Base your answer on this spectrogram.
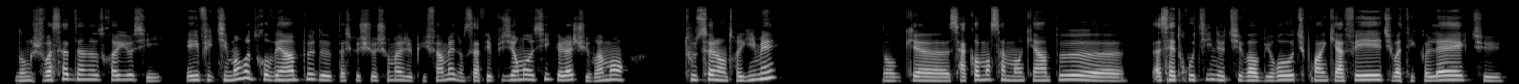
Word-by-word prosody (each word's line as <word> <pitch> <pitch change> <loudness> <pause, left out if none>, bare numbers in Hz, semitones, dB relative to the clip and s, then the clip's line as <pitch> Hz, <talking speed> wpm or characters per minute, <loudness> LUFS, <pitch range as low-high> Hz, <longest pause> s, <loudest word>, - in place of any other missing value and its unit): donc 180 +1 -5
je - - -6
vois 205 +1 +3
ça 250 0 0
d'un 225 -1 -2
autre 220 -1 -5
œil 215 +1 0
aussi 160 -7 -6 0.2
et 200 - +2
effectivement 210 +2 -1
retrouver 225 -8 +1
un 210 +1 +5
peu 245 +3 -4
de 210 -3 0
parce 175 -1 -8
que - - -10
je - - -5
suis - - -4
au - - -4
chômage 200 +1 -4
depuis 170 -1 -10
fin 185 +3 -2
mai, 245 - 0
donc 175 - -10
ça 175 +1 -1
fait 190 - -3
plusieurs 205 +3 -2
mois 230 - +1
aussi 225 +3 -5
que 215 - -1
là, 210 +2 +4
je 230 - -7
suis 175 - -5
vraiment 205 +6 0 0.6
«toute 215 0 -4
seule» 220 0 +4
entre 190 -1 -1
guillemets 245 - +2 1.1
donc 170 0 -7
heu, 175 -2 +3
ça 180 +1 +1
commence 215 +2 0
à - - +2
me 195 - -5
manquer 190 0 -2
un 185 0 +2
peu, 215 +3 -6
heu, 185 -6 +3 0.3
bah - - 0
cette 205 +1 +2
routine, 215 0 -4
tu 200 - -5
vas 190 0 +4
au - - +2
bureau, 200 +4 +1
tu - - -5
prends 195 - +1
un 190 - +1
café, 210 +4 +4
tu - - -6
vois 185 -1 +2
tes 180 - -13
collègues, 200 +4 +3
tu 170 -5 -7
200 Hz, 255 wpm, -24 LUFS, 180-215 Hz, 1.1 s, un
